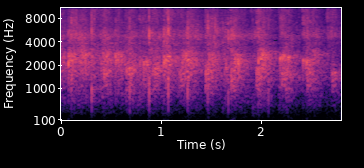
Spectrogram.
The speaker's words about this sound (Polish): Wielkie brawa.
